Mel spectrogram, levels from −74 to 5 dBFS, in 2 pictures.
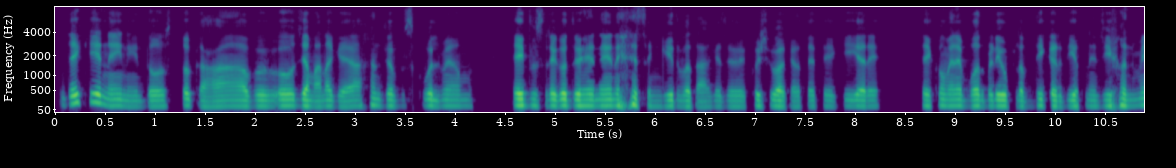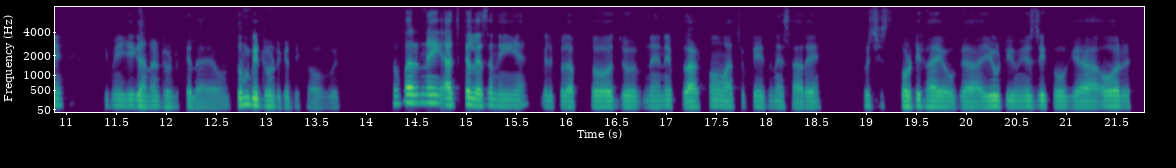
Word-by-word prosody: देखिए, 190 +4 +5
नहीं-नहीं 130 -5 -1
दोस्त 120 +1 -1
तो 135 - +3
कहाँ 120 +1 -2
अब 115 0 0 0.2
वो 130 0 +5
ज़माना 125 -2 +3
गया 115 +1 -1
जब 130 -3 -2
स्कूल 130 0 -2
में 125 +1 -4
हम 125 0 -7 0.4
एक-दूसरे 130 -1 +5
को 135 - +8
जो 130 0 +4
है 130 - +4
नए-नए 130 +3 +3
संगीत 120 0 -4
बता 115 -2 -2
के 115 0 -8
जो 115 +1 -9
है 115 - -4
खुश 125 +2 -4
हुआ 120 -2 +5
करते 115 +1 -7
थे 120 -1 -9
कि 125 +2 -8
अरे 120 0 +2 0.5
देखो 130 +1 -1
मैंने 130 0 +2
बहुत 125 0 +1
बड़ी 125 0 +2
उपलब्धि 120 0 +1
कर 125 -2 +1
दी 125 +2 -1
अपने 120 +1 -3
जीवन 125 +1 0
में 140 +2 -3
कि 150 -2 -24
मैं 125 -1 -6
ये 125 0 -3
गाना 120 -1 0
ढूँढ 115 -2 -8
के 115 - -6
लाया 105 -1 -9
हूँ, 110 +1 -13
तुम 145 +2 +4
भी 145 - +8
ढूँढ 120 -3 -3
के 110 - -6
दिखाओ 105 -1 -15
कुछ? 105 -1 -16 0.5
तो 165 - -3
पर 190 +2 +8
नहीं 190 -1 +3
आजकल 140 +1 +5
ऐसा 130 +2 +2
नहीं 125 -2 -4
है। 125 +5 -7
बिल्कुल 120 -1 -6
अब 110 - -2
तो 115 0 +2
जो 115 -1 -4
नए-नए 120 +1 -4
प्लेटफॉर्म 110 +2 -1
आ 115 - -1
चुके 120 +1 -12
हैं 115 - -3
इतने 115 +1 -8
सारे 110 0 -4 0.4
कुछ 120 -1 -8
स - - -16
स्पॉटिफाई 115 0 0
हो 110 -1 -1
गया, 110 0 -3
यूट्यूब 115 +1 0
मूज़िक 120 0 -2
हो 115 -1 -1
गया, 110 0 -2
और 120 0 0
120 Hz, 225 wpm, -25 LUFS, 115-130 Hz, 0.5 s, को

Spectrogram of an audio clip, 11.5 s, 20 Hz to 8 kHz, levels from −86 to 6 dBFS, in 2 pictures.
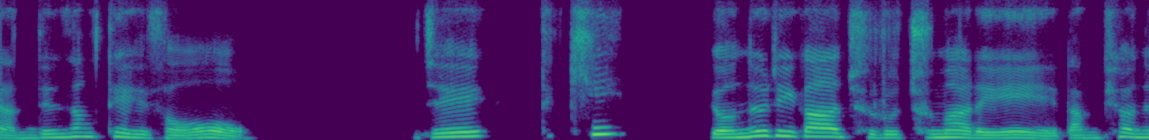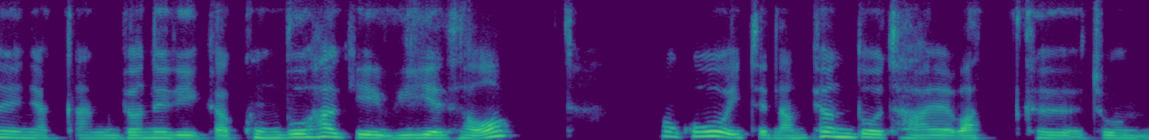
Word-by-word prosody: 안 160 0 -3
된 195 +3 -1
상태에서 185 - 0 0.9
이제 235 +7 +3 0.3
특히 370 +6 +1 0.4
며느리가 245 +4 +5
주로 185 -3 -4
주말에 175 -6 +1
남편은 175 +3 -2
약간 155 +1 -9
며느리가 160 -2 -2
공부하기 185 0 0
위해서 165 - +1 0.8
하고 255 +1 +2
이제 185 -1 -2
남편도 190 +5 +1
잘 160 -2 -3
왔 150 +1 +1 0.2
그 160 -3 -4
좀 150 -3 -5
180 Hz, 240 characters per minute, -24 LUFS, 160-215 Hz, 0.9 s, 며느리가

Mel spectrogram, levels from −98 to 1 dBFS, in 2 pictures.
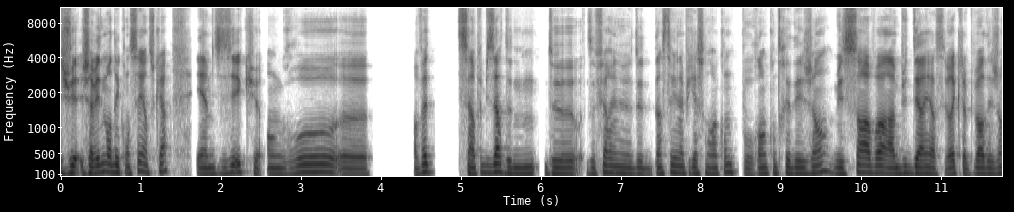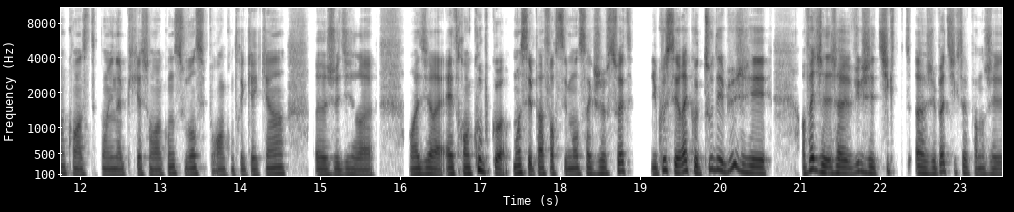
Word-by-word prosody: je 120 +2 +3
lui 135 - +7
ai 120 - -4
je - - +3
lui 135 - +5
avais 130 +2 +6
demandé 145 -2 +3
conseil 130 +5 -1
en - - 0
tout 135 - -6
cas. 155 +2 -2 0.3
Et 115 - 0
elle 115 - +3
me 115 - 0
disait 120 +5 0
qu'en 115 -5 -3
gros, 140 +6 +2
heu, 110 -1 0 0.6
en 110 - -5
fait, 150 +2 +2 0.3
c'est 125 - +2
un 115 - +3
peu 135 - -5
bizarre 140 +2 +4
de 125 - 0
m 120 +1 +1
de 120 -1 +1
de 115 - -3
faire 135 +4 0
une, 125 -2 0
heu 115 - -2
de 115 +1 -2
d'installer 120 +5 -2
une 130 - +1
application 125 -1 -2
de 115 - -1
rencontres 145 +5 -2
pour 110 -3 -6
rencontrer 120 +1 -1
des 120 0 +1
gens, 140 +7 -1
mais 120 -1 0
sans 115 +6 +3
avoir 130 -2 +5
un 115 - +5
but 120 +2 0
derrière. 125 -2 +3
C'est 110 0 -11
vrai 120 - +4
que 120 - -9
la - - -3
plupart 120 +2 +3
des 115 -1 0
gens 125 +2 0
qui 115 - -9
ont 105 - 0
inst 105 0 -5
qui - - -23
ont 105 - -3
une 105 0 -1
application 105 +1 -5
de 100 - -1
rencontres 120 +5 -4
souvent, 115 -1 -2
c'est - - -6
pour - - -11
rencontrer 100 -1 -6
quelqu'un, 110 +4 -2 0.4
heu, 105 0 +2
je 100 - -4
veux 105 - 0
dire, 105 0 -3
heu, 100 0 -1 0.5
on - - -3
va 110 - +4
dire 110 -2 +2
être 115 +1 +1
en 120 - +4
couple 155 +2 +2
quoi. 120 -6 0
Moi, 130 - +3
c'est 110 -5 +1
pas 115 +3 +1
forcément 115 -1 -1
ça 115 +1 0
que 110 - -5
je 120 +1 +1
souhaite. 165 +8 -1 0.2
Du 115 - -2
coup, 195 - +2
c'est 145 -7 +4
vrai 175 - +5
qu'au 135 - +1
tout 170 - -2
début 200 - +2
j'ai 130 - +2 0.4
en - - 0
fait, 205 - +7
j'ai 135 -6 +4
j'avais 125 -2 +3
vu 135 +7 -3
que 155 - -1
j'ai 125 -3 +1
TikT 155 - -3 0.3
heu, 125 -2 +4
j'ai 115 0 -1
pas 155 - +1
TikTok 130 -5 -6
pardon, 110 -1 -4
j'ai 105 0 -3
120 Hz, 280 wpm, -22 LUFS, 110-135 Hz, 0.6 s, lui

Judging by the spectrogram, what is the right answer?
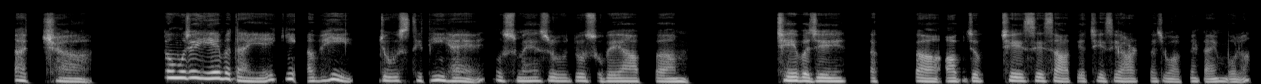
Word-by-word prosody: अच्छा। 145 - +1 0.7
तो 310 -1 +5
मुझे 305 0 +6
ये 285 -1 +6
बताइए 170 - +1
कि 255 -1 0
अभी 165 - +1 0.3
जो 170 -2 0
स्थिति 185 +4 0
है 150 - -1
उसमें 160 -2 +1
सु 165 +3 +2 0.2
जो 165 -1 -1
सुबह 145 0 0
आप 145 -1 0 0.2
अम, 135 -1 +1 0.9
6 175 -2 +6
बजे 150 -2 +3 0.3
तक 145 - -5 0.4
का 155 - +2 0.3
आप 145 - -1
जब 155 -2 -2 0.2
6 170 -3 +3
से 165 -2 0
7 145 -3 -1
या 145 - -5
6 155 - -4
से 155 - -5
8 135 -2 -2
का 140 - -7
जो 135 0 -5
आपने 130 +4 -6
टाइम 135 0 -3
बोला, 120 +2 -4
155 Hz, 160 wpm, -23 LUFS, 140-175 Hz, 0.9 s, मुझे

